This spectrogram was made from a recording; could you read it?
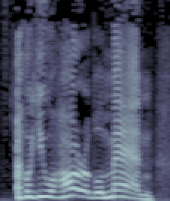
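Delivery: high-pitched shouting through laughter. A woman swings her purse into the fog, hits someone, and shouts with laughter. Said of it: "she shouted with laughter".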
